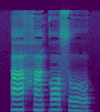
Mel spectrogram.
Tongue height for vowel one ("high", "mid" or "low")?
low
